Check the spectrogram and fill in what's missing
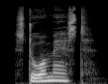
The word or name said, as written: stormast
